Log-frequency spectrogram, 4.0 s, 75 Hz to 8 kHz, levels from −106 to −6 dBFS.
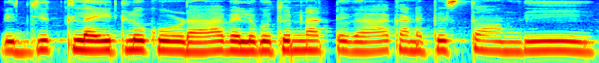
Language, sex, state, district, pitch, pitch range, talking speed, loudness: Telugu, female, Andhra Pradesh, Chittoor, 190 Hz, 185-195 Hz, 90 wpm, -16 LUFS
